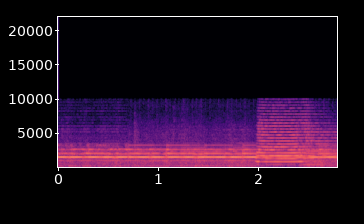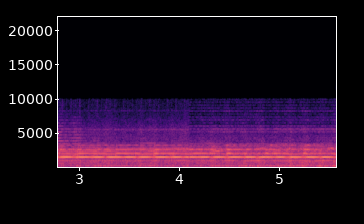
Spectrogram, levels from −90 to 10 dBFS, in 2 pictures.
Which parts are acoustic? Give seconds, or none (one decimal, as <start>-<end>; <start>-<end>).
0.7-4.1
